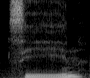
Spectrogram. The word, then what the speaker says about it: س: jada cassera cassard atteint la lettre sin sin signe pour sa prononciation je vais utiliser la lettre s minuscules comme dans siège sifflets civil est donc ça se prononce il se prononce comme dans sifflets et sièges tandis que sade se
